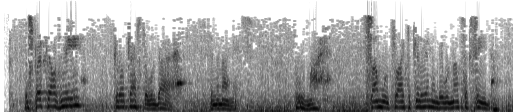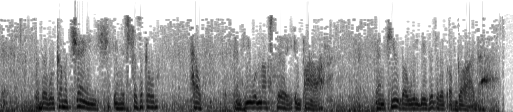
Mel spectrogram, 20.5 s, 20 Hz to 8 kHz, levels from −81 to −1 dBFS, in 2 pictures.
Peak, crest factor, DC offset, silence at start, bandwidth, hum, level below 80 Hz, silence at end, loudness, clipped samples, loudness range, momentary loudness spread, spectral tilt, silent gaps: 0 dBFS; 10 dB; 0.3%; 0.15 s; 5.4 kHz; none; -22 dBFS; 0.2 s; -10 LUFS; 0.1%; 2 LU; 11 LU; -10.5 dB/octave; none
